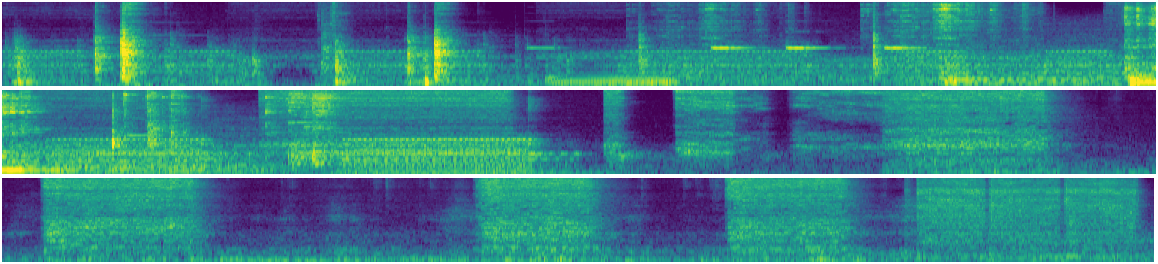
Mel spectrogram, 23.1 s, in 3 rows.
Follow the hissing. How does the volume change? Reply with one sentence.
The loudness of the hissing goes up.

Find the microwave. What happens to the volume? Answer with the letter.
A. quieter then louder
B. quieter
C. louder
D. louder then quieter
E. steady
C.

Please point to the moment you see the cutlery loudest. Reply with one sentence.
The loudest moment of the cutlery is at 1 second.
